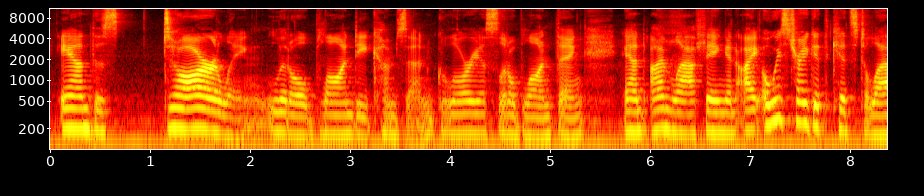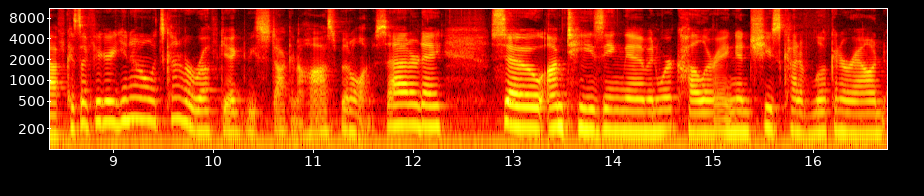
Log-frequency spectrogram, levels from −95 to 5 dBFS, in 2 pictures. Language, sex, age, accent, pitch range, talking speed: English, female, 30-49, American, 155-205 Hz, 205 wpm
